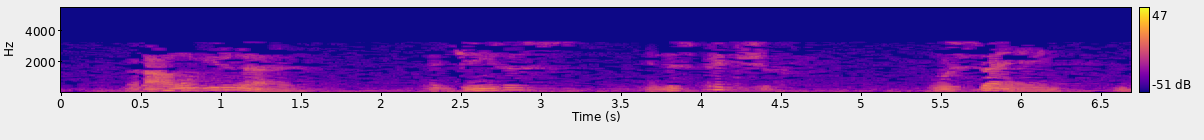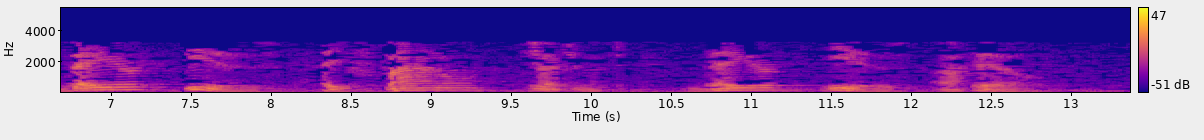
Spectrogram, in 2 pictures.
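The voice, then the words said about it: Lowered, quiet preaching voice. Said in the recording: “I'm going to lower my voice. I'm not going to pound the pulpit. I'm not going to scream.”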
